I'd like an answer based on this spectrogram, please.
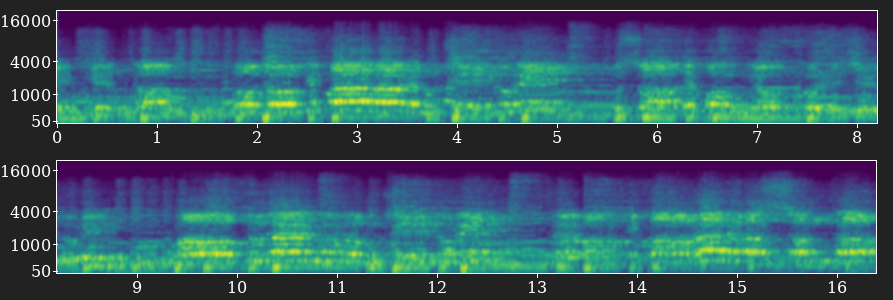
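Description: Music: a song sung by a group of voices over instrumental backing.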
